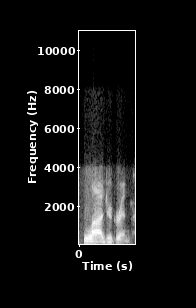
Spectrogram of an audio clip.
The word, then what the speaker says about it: Lagergren: And it's pronounced Lagergren.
